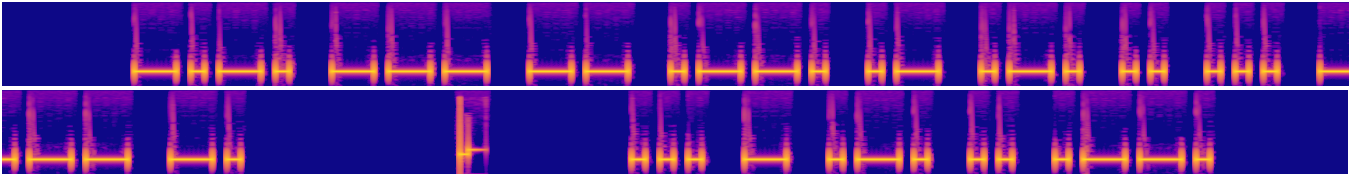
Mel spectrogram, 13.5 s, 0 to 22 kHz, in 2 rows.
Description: Morse code, heard as a keyed tone, about 17 wpm, 700 Hz. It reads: COMPARISON STRIP
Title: Sentences from Top 1600 Words - New Word Drill - 17wpm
